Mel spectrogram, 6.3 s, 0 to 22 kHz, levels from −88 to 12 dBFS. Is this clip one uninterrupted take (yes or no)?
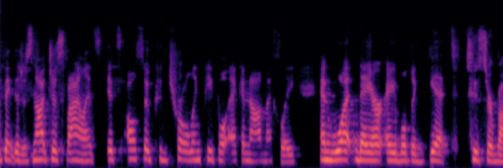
yes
